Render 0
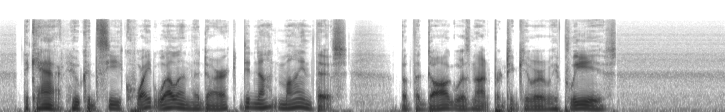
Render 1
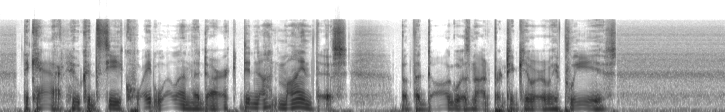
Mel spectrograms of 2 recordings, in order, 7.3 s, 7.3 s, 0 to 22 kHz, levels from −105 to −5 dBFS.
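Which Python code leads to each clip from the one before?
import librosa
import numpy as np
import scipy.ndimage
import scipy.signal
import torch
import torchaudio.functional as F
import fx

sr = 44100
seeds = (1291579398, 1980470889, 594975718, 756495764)

y = fx.graphic_eq(x, sr, hz=(125, 500, 2000, 4000, 8000), db=(-8, 9, 8, 5, 11))
y = fx.over_compress(y, sr, threshold_db=-27.0, ratio=-0.5)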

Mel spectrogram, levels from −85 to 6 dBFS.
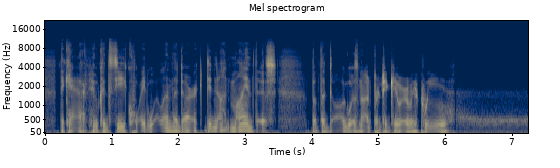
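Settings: y = fx.filter_sweep_lowpass(x, sr, from_hz=4500.0, to_hz=460.0, start_s=4.62, end_s=6.53, q=4.4)
y = fx.peak_eq(y, sr, hz=3600.0, db=-10.0, octaves=0.41)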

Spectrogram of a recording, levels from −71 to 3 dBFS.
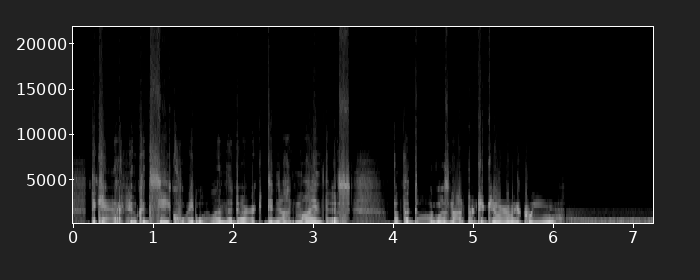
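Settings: y = fx.slew_limit(x, sr, full_power_hz=80.0)
y = y * 10.0 ** (6.5 / 20.0)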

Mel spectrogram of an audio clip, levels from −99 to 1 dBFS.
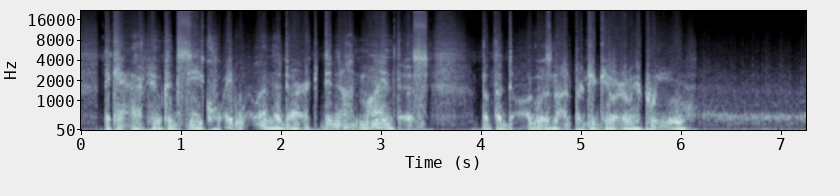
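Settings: y = fx.leveller(x, sr, passes=2)
y = fx.ensemble(y, sr)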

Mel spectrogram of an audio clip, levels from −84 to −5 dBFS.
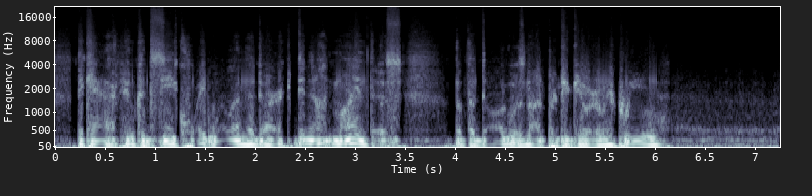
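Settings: y = fx.rattle_buzz(x, sr, strikes_db=-17.0, level_db=-24.0)
y = fx.low_shelf_res(y, sr, hz=270.0, db=11.0, q=3.0)
y = y * 10.0 ** (-6.5 / 20.0)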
